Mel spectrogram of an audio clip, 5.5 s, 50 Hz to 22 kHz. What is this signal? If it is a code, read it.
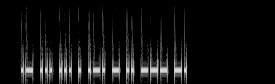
Morse code, heard as a keyed tone, about 25 wpm, 700 Hz. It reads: ASSERTION
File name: practice / 25wpm / 9 Letter Words - First 3 Letters Given - 25wpm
